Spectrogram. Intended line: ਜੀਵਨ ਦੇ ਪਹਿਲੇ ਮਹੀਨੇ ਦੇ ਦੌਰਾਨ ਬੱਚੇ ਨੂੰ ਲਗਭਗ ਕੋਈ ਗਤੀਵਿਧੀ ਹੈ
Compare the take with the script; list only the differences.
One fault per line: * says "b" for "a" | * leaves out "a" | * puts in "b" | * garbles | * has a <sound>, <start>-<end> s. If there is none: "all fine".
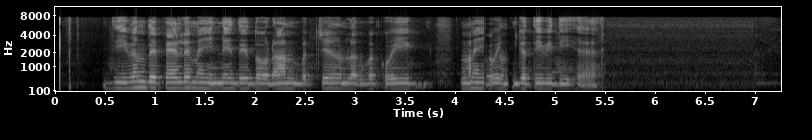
* garbles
